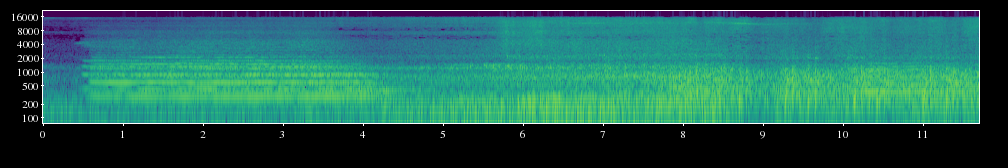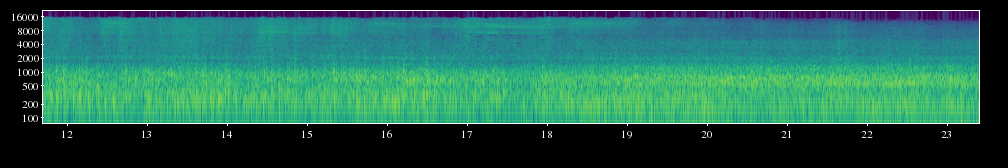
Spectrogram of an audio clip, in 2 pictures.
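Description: A train horn sounds one long, steady chord for about three and a half seconds. Then an Indonesian passenger train passes close by: a steady rumble with the rapid clickety-clack of its wheels over the rail joints.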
